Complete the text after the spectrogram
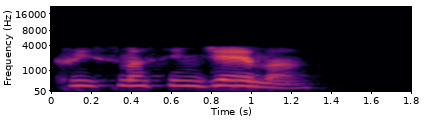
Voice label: christmas swahili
